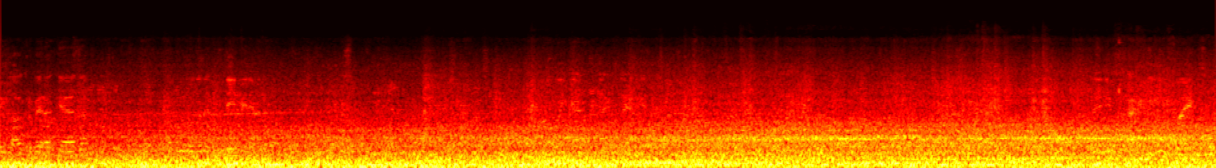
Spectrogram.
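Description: A metro train rumbles and rattles loudly along the tracks.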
